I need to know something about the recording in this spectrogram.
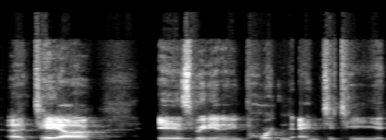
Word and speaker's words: TEA: So I think TEA, as we call it, it's not pronounced T, TEA is really an important entity to help drive the growth of IOTA and Shimmer forward.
